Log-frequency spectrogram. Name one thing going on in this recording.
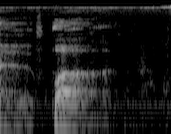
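An elderly man speaks slowly and closely.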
